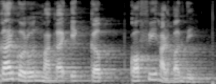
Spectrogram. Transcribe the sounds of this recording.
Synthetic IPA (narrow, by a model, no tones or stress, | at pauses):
kaɾkəɾuːnm̤akaʔekːəpː | ɔfiːɦaɽpak̚d̪iː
